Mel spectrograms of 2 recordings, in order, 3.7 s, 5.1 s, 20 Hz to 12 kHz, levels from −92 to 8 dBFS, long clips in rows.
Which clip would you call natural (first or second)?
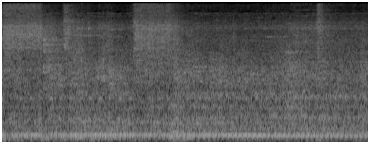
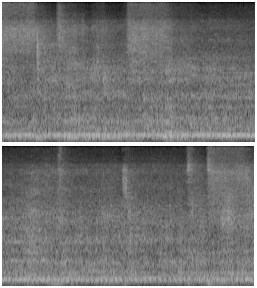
first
